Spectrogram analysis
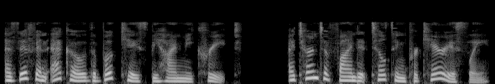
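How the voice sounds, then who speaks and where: A woman narrates first-person fiction in a mellow, slightly low voice. Her intonation is animated throughout. The recording is dry and a little dull. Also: moderate pace, husky, no echo. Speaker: audiobook narrator.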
